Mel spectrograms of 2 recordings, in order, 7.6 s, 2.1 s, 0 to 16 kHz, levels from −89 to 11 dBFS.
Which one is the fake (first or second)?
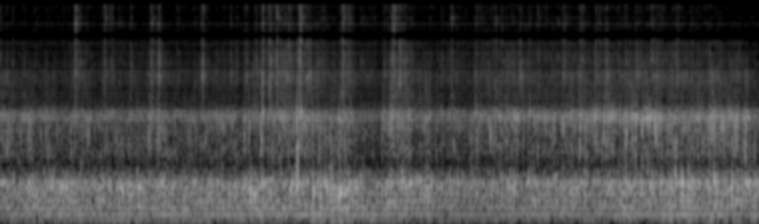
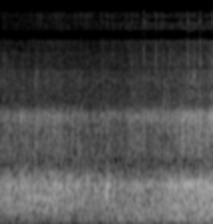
first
